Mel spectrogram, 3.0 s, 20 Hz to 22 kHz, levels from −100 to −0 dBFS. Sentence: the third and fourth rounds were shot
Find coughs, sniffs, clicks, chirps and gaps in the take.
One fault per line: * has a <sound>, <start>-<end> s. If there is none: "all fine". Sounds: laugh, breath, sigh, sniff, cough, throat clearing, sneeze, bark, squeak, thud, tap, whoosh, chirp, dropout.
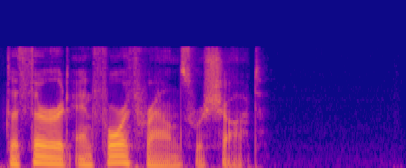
all fine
